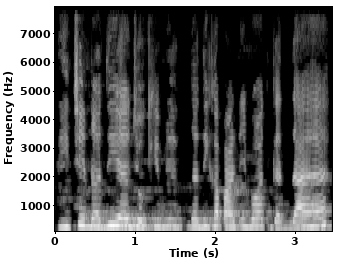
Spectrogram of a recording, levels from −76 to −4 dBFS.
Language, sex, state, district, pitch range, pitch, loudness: Hindi, female, Bihar, Vaishali, 245-260 Hz, 250 Hz, -17 LUFS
